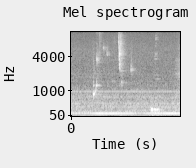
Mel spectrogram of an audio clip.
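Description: A few faint drips and small ticks as lactic acid is squeezed from a pipette into wort in a stainless steel brewing kettle, over a low steady hum.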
